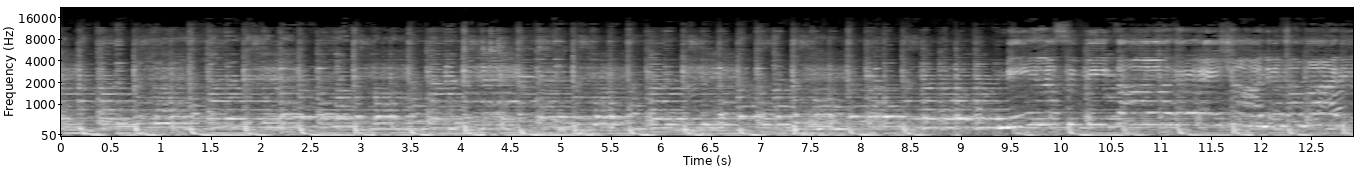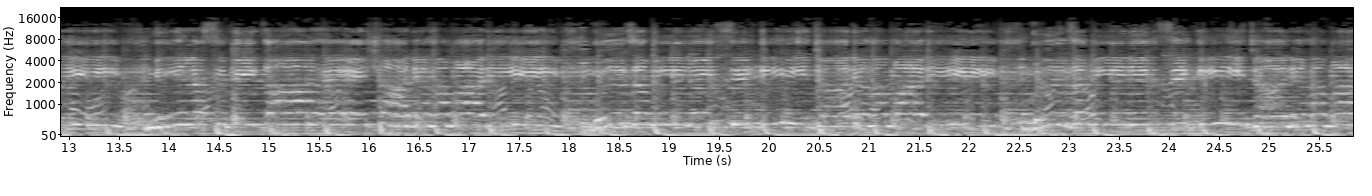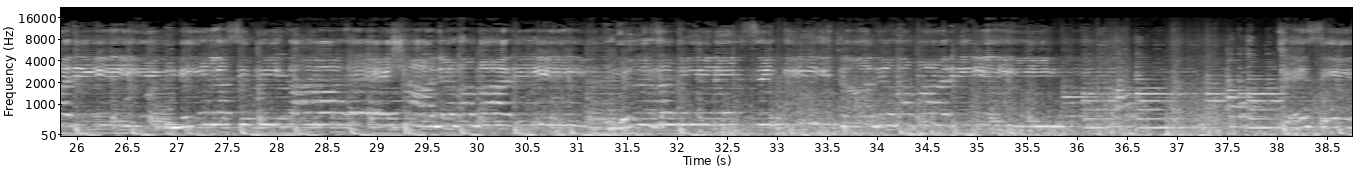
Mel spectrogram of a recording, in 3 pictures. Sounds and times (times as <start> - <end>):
Music: 0.0 - 38.7
Female singing: 9.4 - 36.2, 38.0 - 38.7.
